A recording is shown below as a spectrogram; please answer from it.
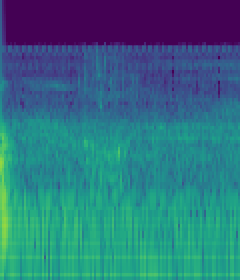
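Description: Quiet small room with faint sips of coffee from a mug.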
